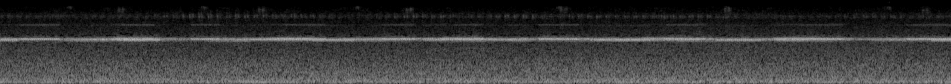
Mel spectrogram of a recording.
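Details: Chorus of crickets in a forest, a bright sustained trill holding steady throughout, with fainter short higher chirps repeating about every second and a low noisy background.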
